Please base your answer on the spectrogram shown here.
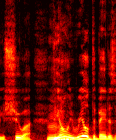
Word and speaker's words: Yeshua: there's no and there's there's no other way to pronounce it Yeshua Yeshua it's written right there with the vowels and I am the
